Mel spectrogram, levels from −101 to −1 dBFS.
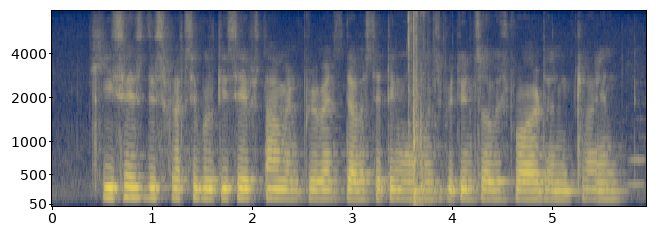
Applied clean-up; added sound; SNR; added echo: none; Slam; 14 dB; none.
